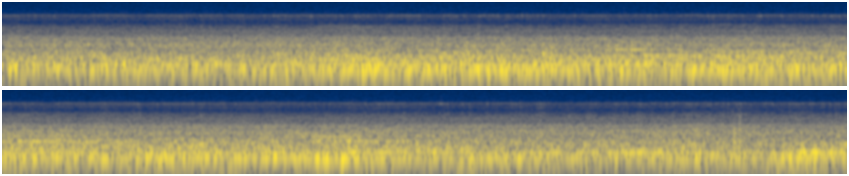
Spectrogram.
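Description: Steady background hiss of room tone, with no distinct sound events.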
